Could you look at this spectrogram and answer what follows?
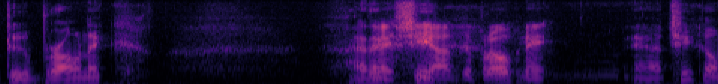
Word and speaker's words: Dubrovnik: Isn't the V pronounced? CR Dubrovnik. Is it Dubrovnik?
